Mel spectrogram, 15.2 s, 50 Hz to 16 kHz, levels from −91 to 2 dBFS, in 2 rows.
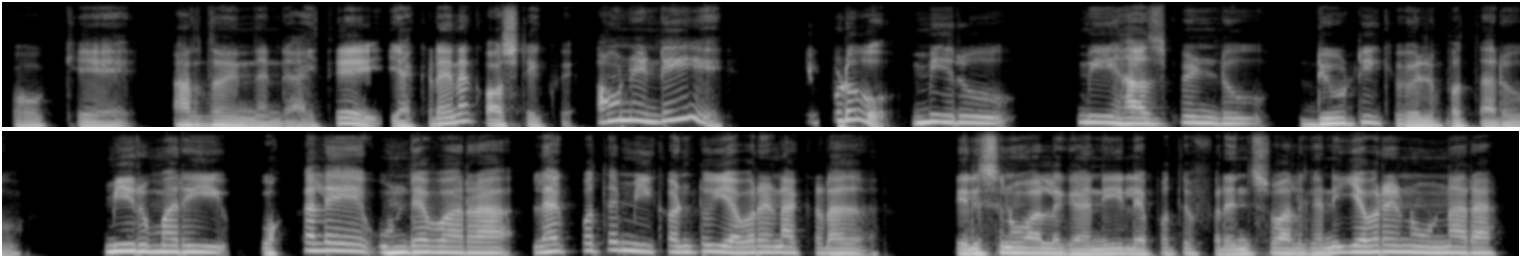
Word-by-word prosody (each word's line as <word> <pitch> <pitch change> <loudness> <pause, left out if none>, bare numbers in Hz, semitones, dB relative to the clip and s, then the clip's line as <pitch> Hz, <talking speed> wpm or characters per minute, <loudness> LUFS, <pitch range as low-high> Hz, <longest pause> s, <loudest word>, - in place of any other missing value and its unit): Okay 110 -1 -7 0.4
అర్థమైందండి. 115 -7 -2
అయితే 105 +11 -2 0.3
ఎక్కడైనా 155 - 0
కాస్ట్ 130 -3 +1
ఎక్కువే. 100 - -14
అవునండి 250 0 +1 0.7
ఇప్పుడు 265 +2 -2 0.4
మీరు 190 -3 -1 0.6
మీ 195 - +1
హస్బెండు 160 +1 +1 0.4
డ్యూటీకి 160 +1 0
వెళ్ళిపోతారు. 105 -3 -2 0.6
మీరు 200 0 +6
మరి 185 -1 +3 0.4
ఒక్కలే 215 +10 +2 0.2
ఉండేవారా? 165 -2 +4 0.2
లేకపోతే 200 +5 0
మీకంటూ 180 -1 -1 0.2
ఎవరైనా 165 +1 +2
అక్కడ 145 -2 -3 0.6
తెలిసిన 135 +3 +4
వాళ్ళు 140 -1 +3
గాని 125 +1 +2
లేకపోతే 135 +2 -3
ఫ్రెండ్స్ 130 +1 0
వాళ్ళు 135 -1 +1
గాని 150 +4 +2
ఎవరైనా 180 0 +3
ఉన్నారా? 155 -1 +3
155 Hz, 120 wpm, -24 LUFS, 130-185 Hz, 0.7 s, మీరు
